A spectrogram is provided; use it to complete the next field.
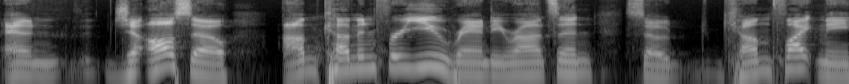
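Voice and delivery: mock wooden, stiff, slow cue-card line reading. Retelling a character reading lines off a cue card: imitating stiff cue-card delivery. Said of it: "that exact level of energy".

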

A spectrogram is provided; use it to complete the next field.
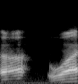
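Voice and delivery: ordinary delivery

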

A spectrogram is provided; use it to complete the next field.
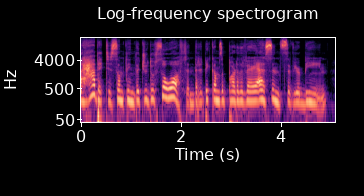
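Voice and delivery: put-on thick Portuguese accent. Retelling a young tennis player's answer: imitating a thick Portuguese accent. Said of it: "and his thick accent, he says".

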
